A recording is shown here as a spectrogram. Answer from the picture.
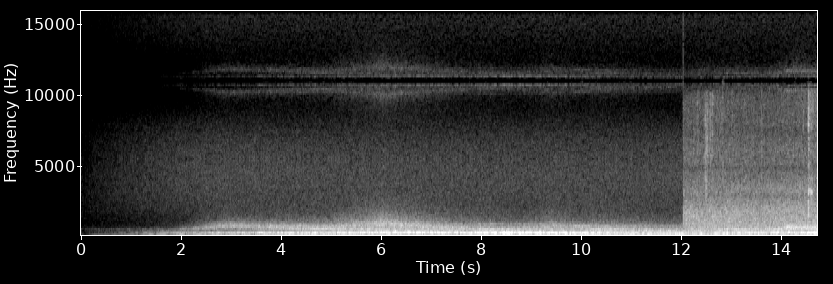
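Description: A low, eerie drone swells up over the first few seconds and then holds steady on a couple of deep sustained tones. Near the end, a broad background rush joins it.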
